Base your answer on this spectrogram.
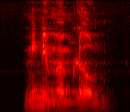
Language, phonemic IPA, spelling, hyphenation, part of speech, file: Dutch, /ˈmi.ni.mʏmˌloːn/, minimumloon, mi‧ni‧mum‧loon, noun, Nl-minimumloon.ogg
- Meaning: minimum wage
